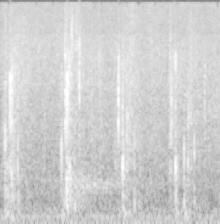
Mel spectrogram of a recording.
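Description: Footsteps of a man in dress shoes walking across a room, about two steps a second.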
